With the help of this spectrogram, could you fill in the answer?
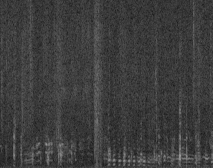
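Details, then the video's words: Flock of chickens, hens and roosters, giving dense short clucks, then a run of evenly spaced, slightly tonal clucks about every tenth of a second, overlapping with other birds' calls. "Chicken Sounds Noises Hens Clucking Roosters Crowing"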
